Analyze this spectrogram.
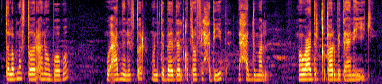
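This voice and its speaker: A woman with a Cairo accent speaks at a moderate pace and medium pitch. Her intonation is flat and monotone, with noticeable background noise. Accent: Egyptian Arabic (Cairo). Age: 20s. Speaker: vlogger. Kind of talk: vlog narration.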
